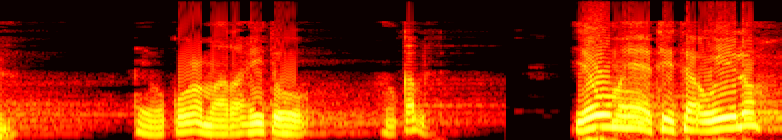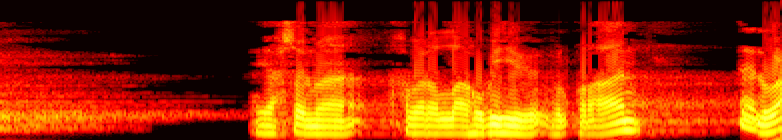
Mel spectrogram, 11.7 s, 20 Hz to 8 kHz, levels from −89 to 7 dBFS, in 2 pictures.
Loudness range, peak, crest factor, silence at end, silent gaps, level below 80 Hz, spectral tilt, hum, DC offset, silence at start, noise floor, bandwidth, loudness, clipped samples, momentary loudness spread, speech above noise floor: 6 LU; 0 dBFS; 12 dB; 0 s; none; -46 dBFS; -9 dB/octave; none; under 0.1%; 0 s; -60 dBFS; 8 kHz; -10 LUFS; 2%; 19 LU; 51 dB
